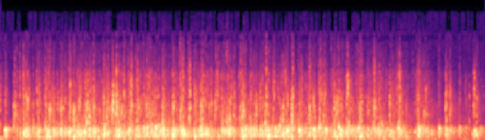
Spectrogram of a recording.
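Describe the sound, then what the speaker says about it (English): Steady, dense applause from an audience at a CISO panel during a San Diego cybersecurity conference, sustained at an even level for several seconds in a hall before tapering slightly at the end. "Just a quick round of applause,"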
